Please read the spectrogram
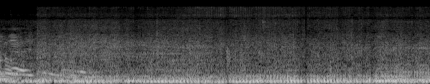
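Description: Hot oil sizzling steadily in a deep fryer as banana spring rolls fry in a wire basket, over a constant low rumble.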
